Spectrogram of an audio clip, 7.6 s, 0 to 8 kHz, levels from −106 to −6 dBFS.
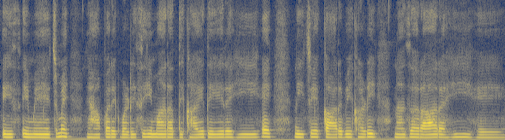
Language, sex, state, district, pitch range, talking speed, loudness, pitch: Hindi, female, Rajasthan, Jaipur, 170-180 Hz, 165 wpm, -18 LUFS, 175 Hz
